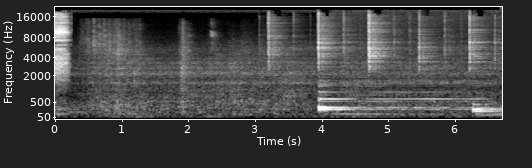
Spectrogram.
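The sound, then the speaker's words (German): The last train rolls into the main station shortly after one o'clock with a steady low rumble, then a loud tonal squeal of brakes or horn breaks in, fading and returning briefly near the end. “Der letzte Zug fährt in den Hauptbahnhof ein.”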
